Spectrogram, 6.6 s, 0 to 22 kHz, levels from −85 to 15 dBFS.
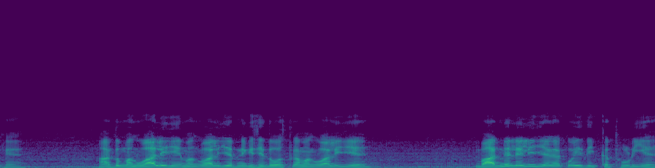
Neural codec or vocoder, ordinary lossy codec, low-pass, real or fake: codec, 16 kHz, 8 kbps, FreqCodec, larger model; none; 7.2 kHz; fake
